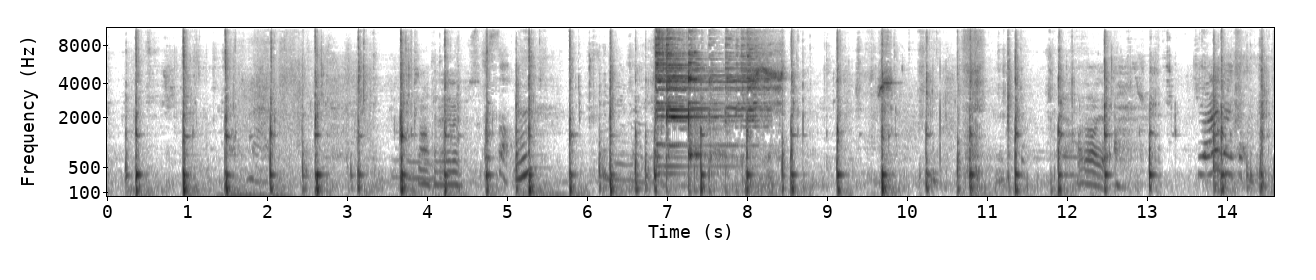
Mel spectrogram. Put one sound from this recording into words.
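A wooden pestle thuds steadily in a metal pot.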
